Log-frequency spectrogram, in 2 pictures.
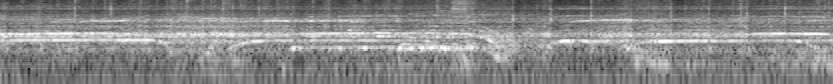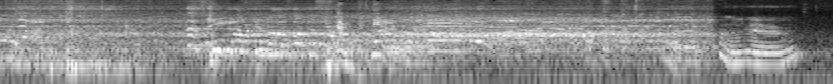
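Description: Live rock music with a singer plays through speakers, loud and full.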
